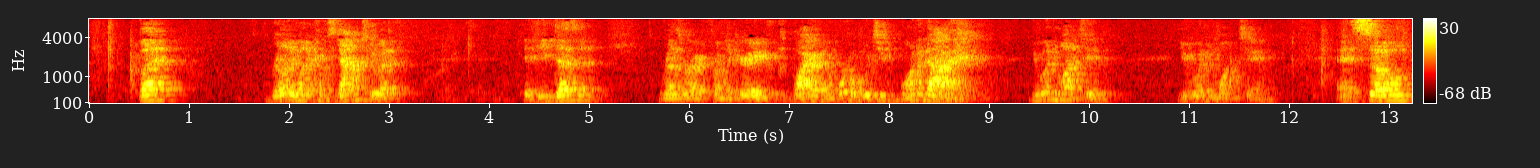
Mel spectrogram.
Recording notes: Pour Audio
